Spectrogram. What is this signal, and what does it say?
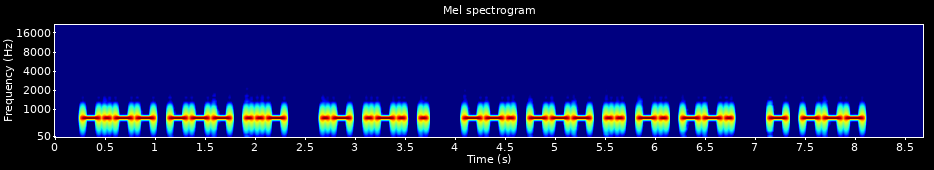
Morse code, heard as a keyed tone, about 22 wpm, 700 Hz. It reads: YOU ARE GOING TO
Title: Speed-Racing - Sets of 4 Words 22wpm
